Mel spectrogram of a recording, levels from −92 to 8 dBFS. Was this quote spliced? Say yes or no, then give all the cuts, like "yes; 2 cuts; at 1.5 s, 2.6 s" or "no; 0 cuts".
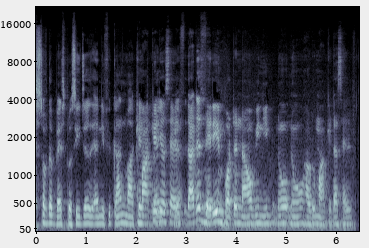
no; 0 cuts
